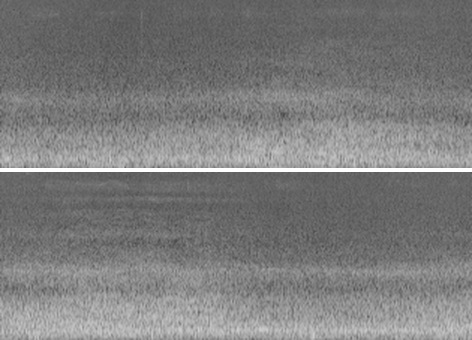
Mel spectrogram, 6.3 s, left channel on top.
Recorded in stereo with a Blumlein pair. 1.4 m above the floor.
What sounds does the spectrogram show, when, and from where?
Only background noise.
